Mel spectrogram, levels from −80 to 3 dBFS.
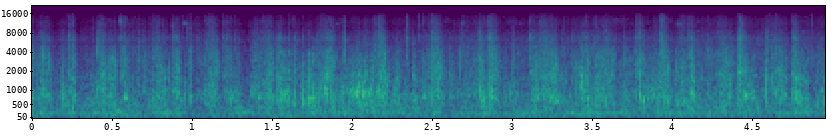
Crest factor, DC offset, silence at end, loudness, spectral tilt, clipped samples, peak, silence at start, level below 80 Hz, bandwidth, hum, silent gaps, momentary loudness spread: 20 dB; under 0.1%; 0 s; -29 LUFS; -3.5 dB/octave; under 0.1%; -10 dBFS; 0 s; -60 dBFS; 17 kHz; none; none; 5 LU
